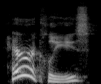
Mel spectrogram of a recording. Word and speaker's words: Heracles: critical Scholars think that Heracles Heracles which is the Greek pronunciation which means the older version of Hercules um influenced the biblical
